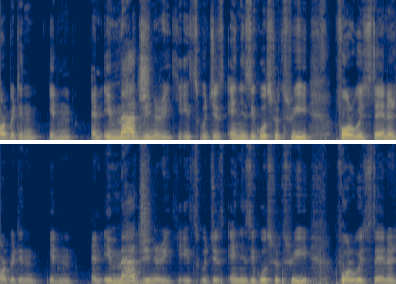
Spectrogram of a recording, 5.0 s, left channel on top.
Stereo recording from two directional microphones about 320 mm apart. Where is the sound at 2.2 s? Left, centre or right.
Centre.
